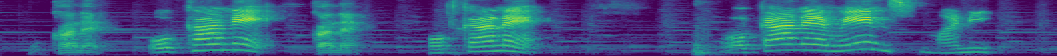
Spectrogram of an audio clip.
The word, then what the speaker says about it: お金: this kanji, and this is how it is pronounced. お金、 Okane.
